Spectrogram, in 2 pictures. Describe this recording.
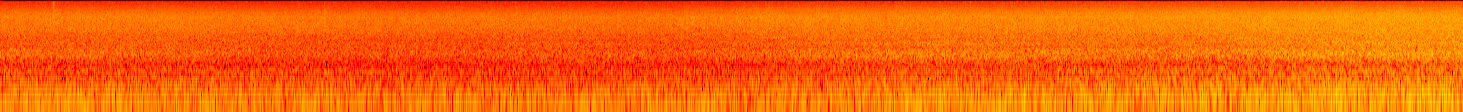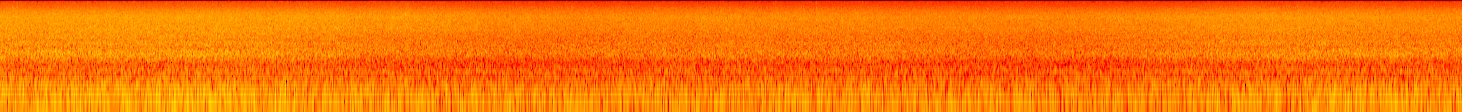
If you go down to the woods ... on a BTO one point tawny owl survey ... lavalier mics clipped to sandwich box ... wind through trees ... occasional passing vehicles ... pheasant calls early on ... not much else ...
